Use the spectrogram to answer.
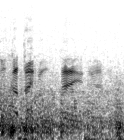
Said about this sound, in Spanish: ya se oye la lluvia, seguramente vas a morir por un rayo.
